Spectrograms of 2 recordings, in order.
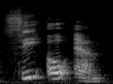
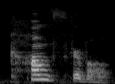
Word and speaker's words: comfortable: my friends excellent now c-o-m-f-o-r-t-a-b-l-e we took comfort and we added an a-b-l-e now it's comfortable comfortable what but it looks like for table that's what it looks like but it's pronounced comfortable comfortable yes this is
